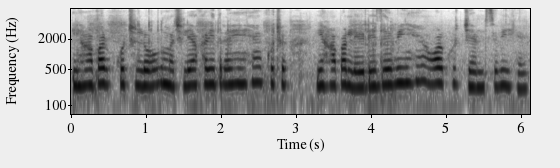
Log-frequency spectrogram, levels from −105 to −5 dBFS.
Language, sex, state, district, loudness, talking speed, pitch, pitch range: Hindi, female, Uttar Pradesh, Lalitpur, -18 LUFS, 185 wpm, 260 Hz, 245-270 Hz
